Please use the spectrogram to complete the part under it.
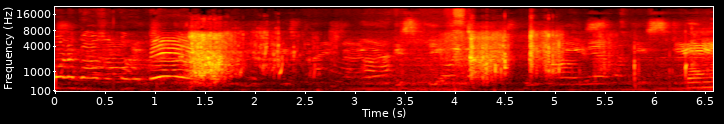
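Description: A Minecraft character falls into water, giving a bright watery splash amid game sounds while someone talks excitedly over it in Filipino, the splash close and loud near the start.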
